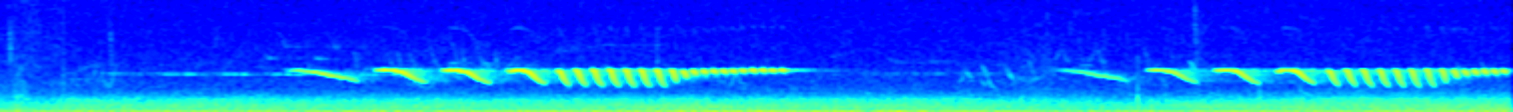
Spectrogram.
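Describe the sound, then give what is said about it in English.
A field sparrow at McMaster Forest sings twice: each song is a run of clear, sweet whistled notes that speed up into a quick trill, like a bouncing ball. It rings out over a steady low outdoor rumble. “Here is a field sparrow.”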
